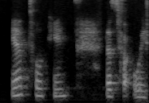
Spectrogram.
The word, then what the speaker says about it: Tolkien: quote from I don't even know how to pronounce his name in English. It's Tolkien. How do you say his name? Yeah, Tolkien.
